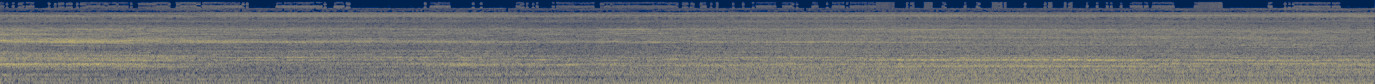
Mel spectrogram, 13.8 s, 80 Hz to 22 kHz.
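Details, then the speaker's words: 2004 Buick LeSabre, first start in about 3 years after a new fuel pump and fresh fuel, with no air filter and the airbox disconnected: loud steady intake rush with an uneven, lumpy running beat from unmetered air. "Running. Sounds a little weird. There's no air filter in there and the air box is not hooked up, so it's sucking some air, but she's running, boys."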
